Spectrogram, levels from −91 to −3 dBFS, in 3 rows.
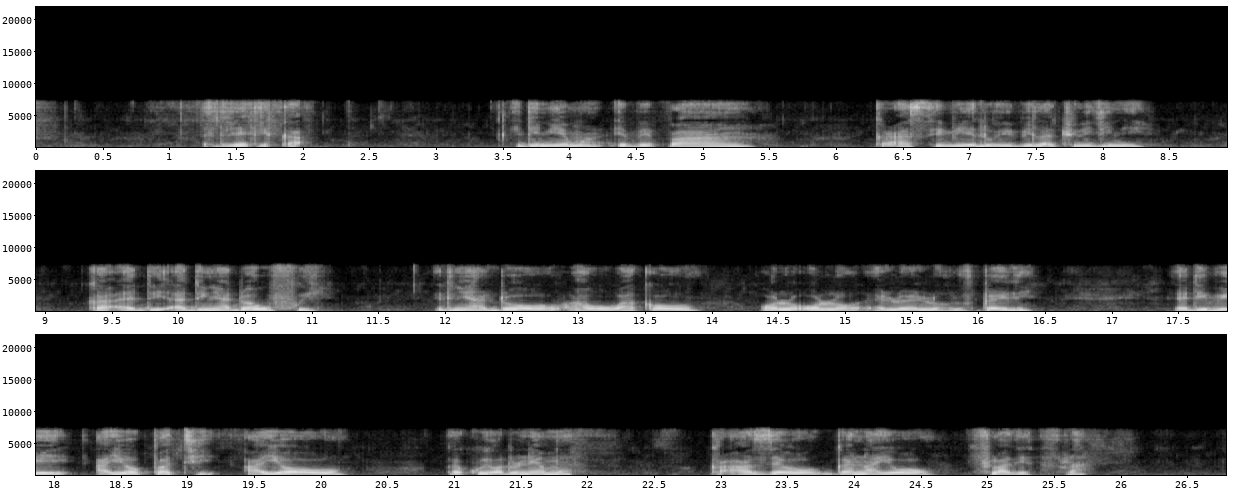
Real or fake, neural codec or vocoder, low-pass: fake; codec, 16 kHz, 4.8 kbps, FACodec; 7.2 kHz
